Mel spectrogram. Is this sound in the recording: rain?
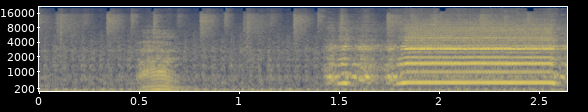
no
